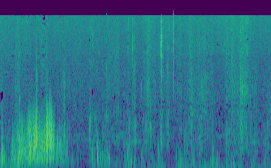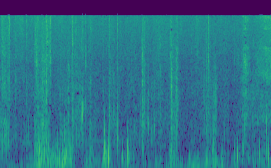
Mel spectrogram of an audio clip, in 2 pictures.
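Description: Footsteps on the loose rock and gravel of a steep mountain trail, walking downhill in uneven, irregular steps. A brief loud rush of noise fills the first second.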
